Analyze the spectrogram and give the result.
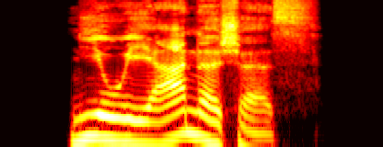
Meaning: strong/mixed nominative/accusative neuter singular of niueanisch
- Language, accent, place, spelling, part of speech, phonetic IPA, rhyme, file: German, Germany, Berlin, niueanisches, adjective, [niːˌuːeːˈaːnɪʃəs], -aːnɪʃəs, De-niueanisches.ogg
